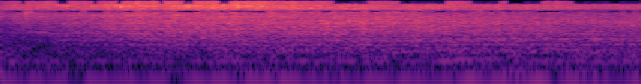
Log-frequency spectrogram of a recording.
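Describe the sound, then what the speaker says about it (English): White wine poured into a hot pan of Brussels sprout risotto sizzles with a steady, close, bright hiss that holds evenly throughout, with no talking. "Just pour in the wine"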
